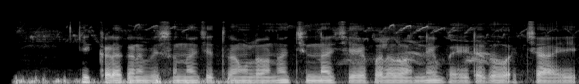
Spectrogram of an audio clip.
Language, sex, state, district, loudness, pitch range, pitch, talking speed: Telugu, male, Andhra Pradesh, Sri Satya Sai, -19 LUFS, 80-90 Hz, 85 Hz, 85 wpm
